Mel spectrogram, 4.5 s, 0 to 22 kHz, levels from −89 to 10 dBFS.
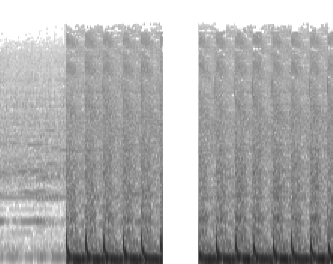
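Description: At 2.17 s the sound cuts off abruptly and returns at 2.66 s, leaving about 0.49 s of complete silence: an audio dropout to silence. The input was likely lost for that half second, through a disconnected device, a broken link or a brief mute, while recording continued and filled the gap with silence. Unlike a natural pause or noise gating, no background or room tone survives underneath, and both edges are hard.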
